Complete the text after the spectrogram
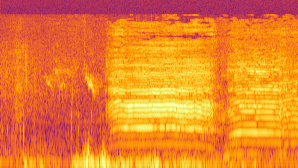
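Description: Goats, among them one named Gracie, bleat loudly outside the stalls in two long, wavering calls, the second overlapping the end of the first, over a low rumble of background noise.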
